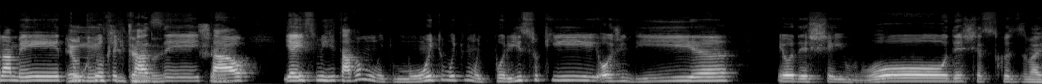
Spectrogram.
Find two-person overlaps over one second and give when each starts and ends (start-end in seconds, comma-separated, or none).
0.6-2.3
